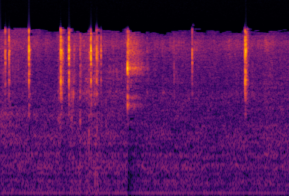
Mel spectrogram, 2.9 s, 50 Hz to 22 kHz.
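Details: Sony NEX 5N camera recording handheld video, off the tripod: sharp light clicks at uneven intervals over a quiet hum as the camera moves; owner suspects a mechanical orientation sensor inside.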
